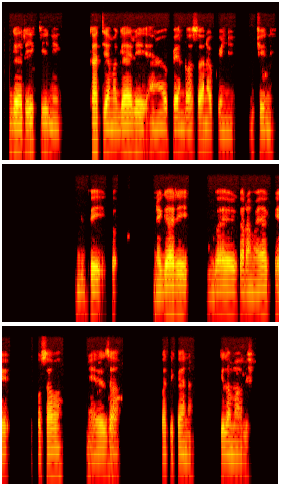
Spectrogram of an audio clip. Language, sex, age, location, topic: Swahili, male, 25-35, Wajir, finance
